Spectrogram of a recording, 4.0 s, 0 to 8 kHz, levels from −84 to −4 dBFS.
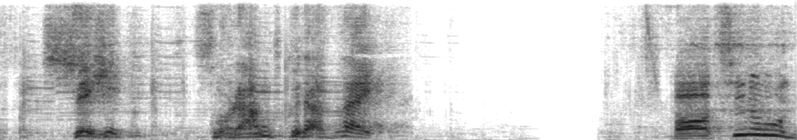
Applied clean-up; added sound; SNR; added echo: neural separator model SepFormer DNS4.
